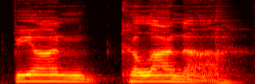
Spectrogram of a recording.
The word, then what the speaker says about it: Biancalana: Winfield All-Star card, Ben Ogilvy, John Lowenstein, Buddy Biancalana, that's how you say his name.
